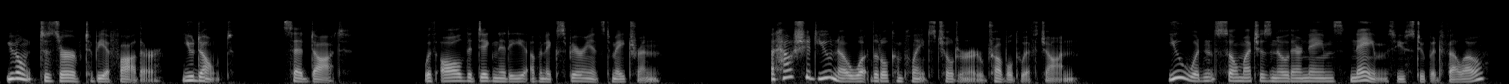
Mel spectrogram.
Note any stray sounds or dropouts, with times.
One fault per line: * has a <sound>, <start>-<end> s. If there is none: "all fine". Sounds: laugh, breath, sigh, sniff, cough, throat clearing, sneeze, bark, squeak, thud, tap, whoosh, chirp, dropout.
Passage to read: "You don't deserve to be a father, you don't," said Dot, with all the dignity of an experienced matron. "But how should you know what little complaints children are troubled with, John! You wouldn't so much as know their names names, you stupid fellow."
all fine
